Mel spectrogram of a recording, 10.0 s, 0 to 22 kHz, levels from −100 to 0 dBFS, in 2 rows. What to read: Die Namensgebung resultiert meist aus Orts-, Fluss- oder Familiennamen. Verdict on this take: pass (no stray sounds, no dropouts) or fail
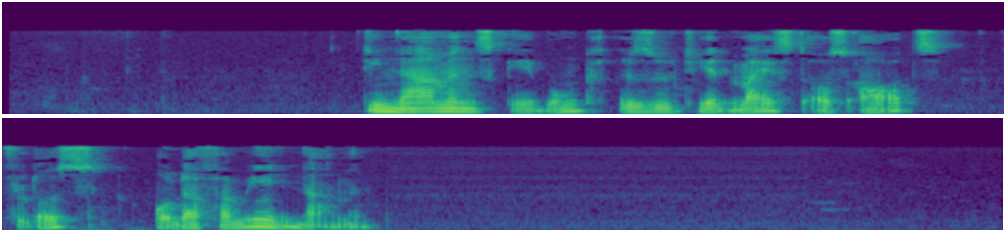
pass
